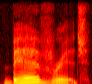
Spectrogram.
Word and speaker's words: beverage: Beverage. Ah, we're missing another syllable. Beverage. That second E. Beverage. So bev. Bev, nice and long and strong. Ridge. That's an R and a schwa and a J. Ridge.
